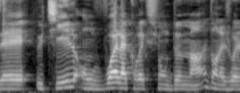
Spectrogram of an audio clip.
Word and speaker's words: correction: Bon, Nicole, je te propose qu'on se retrouve demain pour la correction de la dictation. Correction, dictation, accent tonique avant le shun, toujours.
